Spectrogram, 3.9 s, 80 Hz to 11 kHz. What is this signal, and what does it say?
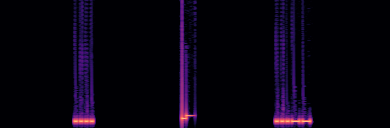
Morse code, heard as a keyed tone, about 44 wpm, 700 Hz. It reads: H 3
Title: Single Character (Letter:Number:Punctuation:Prosign) 45wpm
